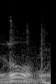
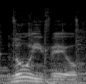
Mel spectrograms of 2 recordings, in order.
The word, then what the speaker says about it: Louisville: play nice we he says uh s is silent louisville no it's louisville bro but uh if it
